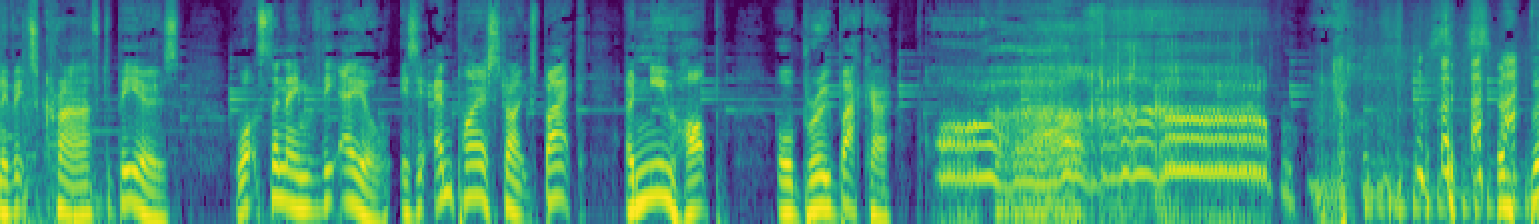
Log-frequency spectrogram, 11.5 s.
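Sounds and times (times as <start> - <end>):
speech: 0.0 - 8.3, 9.6 - 11.5
man choking on his coffee: 7.0 - 10.8
laughter: 10.2 - 11.5.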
